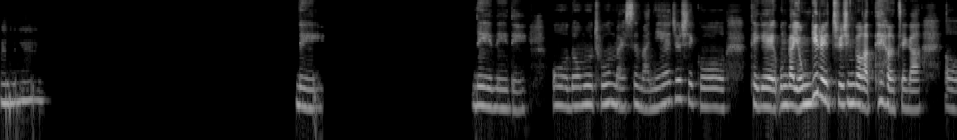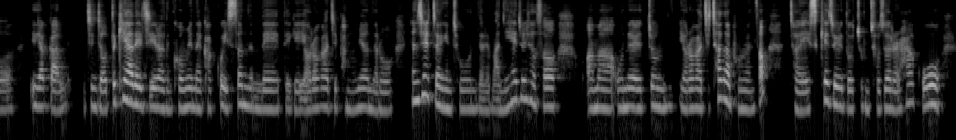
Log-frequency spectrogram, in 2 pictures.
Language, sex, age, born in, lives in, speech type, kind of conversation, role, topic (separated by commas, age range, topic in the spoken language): Korean, female, 30-34, South Korea, Japan, conversation, advice, user, 독서 시간을 꾸준히 정하려고 했는데 자꾸 실패하는 이유가 무엇인가요?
